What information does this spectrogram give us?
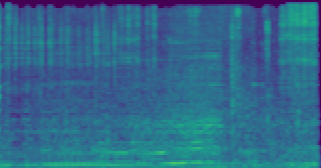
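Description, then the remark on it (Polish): A two-stroke car engine revs and accelerates, its buzzy low drone rising in pitch steadily over a few seconds, loud and continuous with no one speaking. “Prawdą jest, co mówili, że dwusów ma niesamowity moment obrotowy. Mama. Potrafi przyspieszyć.”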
